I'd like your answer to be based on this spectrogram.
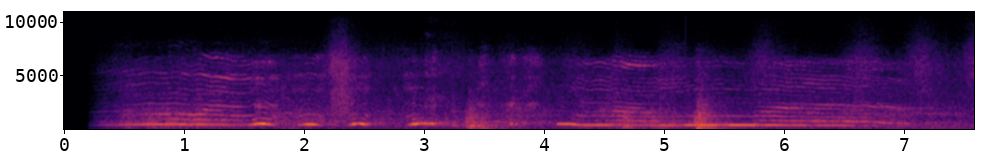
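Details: Young child crying with a wavering, whimpering voice and a few catches of breath; ordinary crying.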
